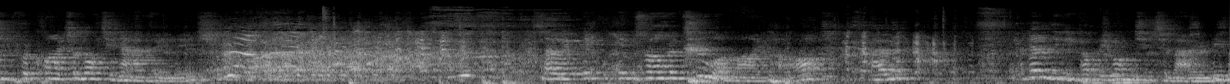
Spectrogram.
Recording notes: Recorded live at Heaven Nightclub in London. A lot of raucous audience participation at the legendary venue.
